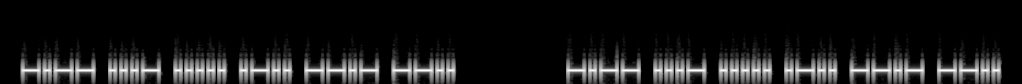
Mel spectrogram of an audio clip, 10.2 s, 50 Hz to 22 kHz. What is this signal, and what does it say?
Morse code, heard as a keyed tone, about 22 wpm, 700 Hz. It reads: YV5LQZ YV5LQZ
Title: DXCC-100 Call Signs - 6 Characters - Repeated 2x - 22wpm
